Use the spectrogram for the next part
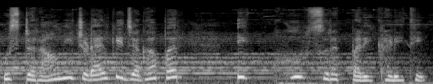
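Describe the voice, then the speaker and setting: A woman's voice: a little high, lively intonation, unhurried, music in the background. A woman narrating a scripted cartoon story as its storyteller. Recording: noticeable background noise.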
